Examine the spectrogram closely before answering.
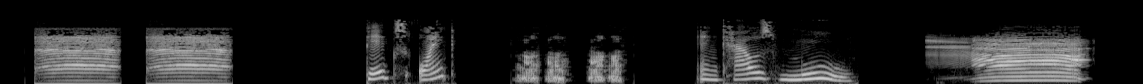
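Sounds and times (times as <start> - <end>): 
sheep bleating: 0.4 - 2.4
speech: 3.7 - 6.3, 7.0 - 8.6, 9.4 - 11.0.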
